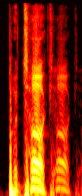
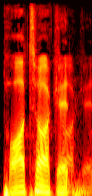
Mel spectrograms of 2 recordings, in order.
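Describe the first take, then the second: First: Said the way locals pronounce the city name. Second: Said the way outsiders pronounce the city name. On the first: The speaker is a local. The speaker calls it right. "Here in Rhode Island, it's Pawtucket" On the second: The speaker is from out of state. The speaker calls it wrong. "If you hear someone pronounce it the way it's spelled"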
